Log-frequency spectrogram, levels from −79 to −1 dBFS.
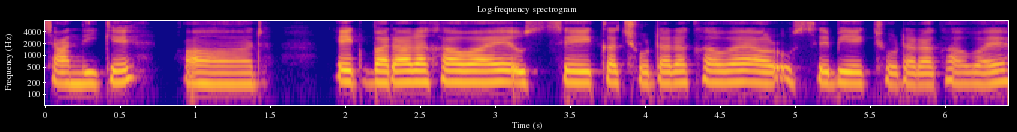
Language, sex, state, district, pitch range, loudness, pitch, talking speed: Hindi, female, Himachal Pradesh, Shimla, 185-205 Hz, -17 LUFS, 195 Hz, 205 wpm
